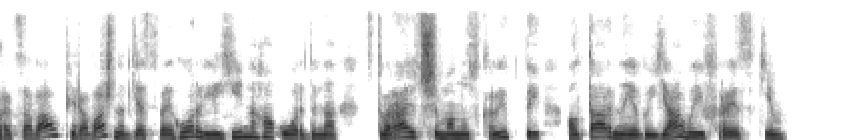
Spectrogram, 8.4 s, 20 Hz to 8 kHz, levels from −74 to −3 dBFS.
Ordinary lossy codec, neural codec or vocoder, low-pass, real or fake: AAC, 32 kbps; codec, 16 kHz in and 24 kHz out, 2.2 kbps, FireRedTTS-2 codec; 7.2 kHz; fake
